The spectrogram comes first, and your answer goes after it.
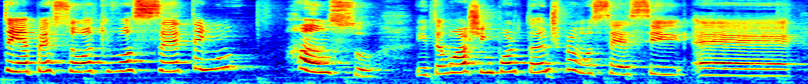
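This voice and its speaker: A woman's voice: very high-pitched, expressive, normal speed. A woman from Santos with a Brazilian accent, a podcast guest chatting casually in a slangy, jokey, mock-earnest way. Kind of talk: casual chat.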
